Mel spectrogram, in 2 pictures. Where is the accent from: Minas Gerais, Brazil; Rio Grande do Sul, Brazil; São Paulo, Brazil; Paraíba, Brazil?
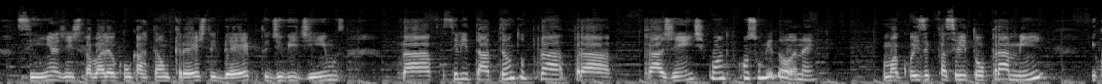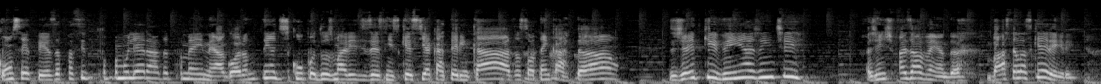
Minas Gerais, Brazil; north of; A gente vem do norte de Minas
